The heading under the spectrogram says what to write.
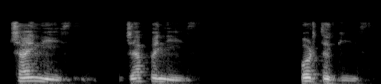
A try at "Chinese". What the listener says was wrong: You need to say this bold part. Louder, stronger, higher pitch. Stretch the vowel.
